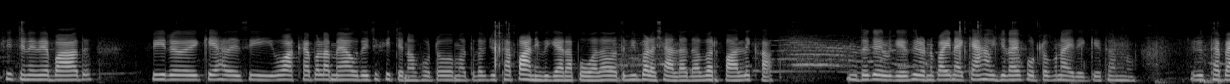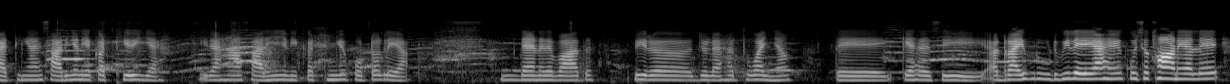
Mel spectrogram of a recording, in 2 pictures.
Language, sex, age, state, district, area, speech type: Dogri, female, 30-45, Jammu and Kashmir, Kathua, rural, spontaneous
